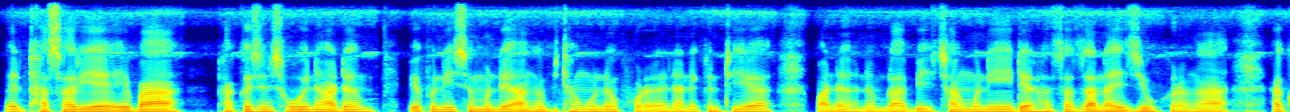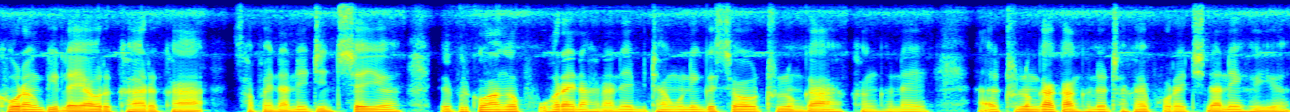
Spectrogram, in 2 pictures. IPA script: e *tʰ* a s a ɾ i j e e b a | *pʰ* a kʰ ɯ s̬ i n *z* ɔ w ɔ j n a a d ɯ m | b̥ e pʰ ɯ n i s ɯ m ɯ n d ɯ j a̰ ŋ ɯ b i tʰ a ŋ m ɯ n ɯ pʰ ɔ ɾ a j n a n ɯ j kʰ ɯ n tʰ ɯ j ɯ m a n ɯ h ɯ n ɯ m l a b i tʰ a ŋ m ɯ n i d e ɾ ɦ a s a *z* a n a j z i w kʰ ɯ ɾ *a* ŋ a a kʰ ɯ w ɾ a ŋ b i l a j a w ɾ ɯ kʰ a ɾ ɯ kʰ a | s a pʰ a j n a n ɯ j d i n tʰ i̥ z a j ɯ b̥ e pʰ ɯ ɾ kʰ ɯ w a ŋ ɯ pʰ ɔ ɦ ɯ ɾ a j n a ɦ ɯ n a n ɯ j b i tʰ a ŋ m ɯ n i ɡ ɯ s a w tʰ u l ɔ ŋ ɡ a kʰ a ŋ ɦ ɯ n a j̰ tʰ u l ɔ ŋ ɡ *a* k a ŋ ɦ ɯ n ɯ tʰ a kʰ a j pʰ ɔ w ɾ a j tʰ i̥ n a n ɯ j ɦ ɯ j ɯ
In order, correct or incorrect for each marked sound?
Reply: correct, incorrect, incorrect, correct, correct, correct

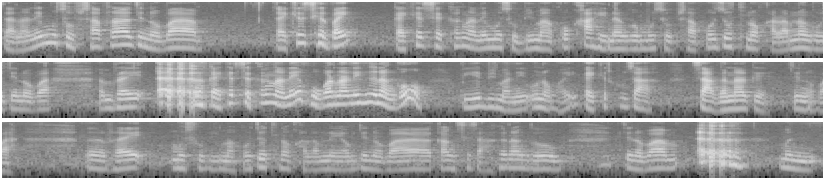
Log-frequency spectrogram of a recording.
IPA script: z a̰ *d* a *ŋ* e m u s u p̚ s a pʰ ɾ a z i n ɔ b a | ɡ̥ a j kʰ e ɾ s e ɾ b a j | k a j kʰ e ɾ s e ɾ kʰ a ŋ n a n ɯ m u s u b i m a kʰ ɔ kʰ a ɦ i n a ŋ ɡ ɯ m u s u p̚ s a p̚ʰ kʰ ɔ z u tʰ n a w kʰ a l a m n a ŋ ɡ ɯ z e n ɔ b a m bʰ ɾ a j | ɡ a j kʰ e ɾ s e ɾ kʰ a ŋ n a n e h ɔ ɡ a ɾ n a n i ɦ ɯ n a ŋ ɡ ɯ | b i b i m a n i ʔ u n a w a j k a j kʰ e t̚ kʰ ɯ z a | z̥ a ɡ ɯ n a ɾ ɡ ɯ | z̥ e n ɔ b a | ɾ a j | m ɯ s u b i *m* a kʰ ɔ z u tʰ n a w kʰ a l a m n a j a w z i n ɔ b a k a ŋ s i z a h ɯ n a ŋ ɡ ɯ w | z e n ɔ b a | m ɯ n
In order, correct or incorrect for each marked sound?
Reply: incorrect, incorrect, correct

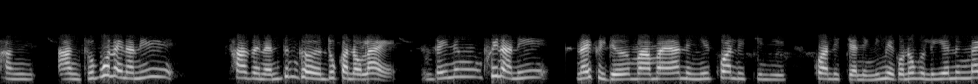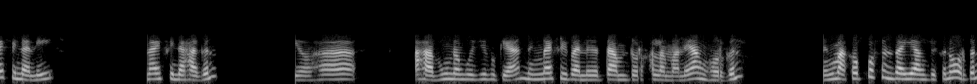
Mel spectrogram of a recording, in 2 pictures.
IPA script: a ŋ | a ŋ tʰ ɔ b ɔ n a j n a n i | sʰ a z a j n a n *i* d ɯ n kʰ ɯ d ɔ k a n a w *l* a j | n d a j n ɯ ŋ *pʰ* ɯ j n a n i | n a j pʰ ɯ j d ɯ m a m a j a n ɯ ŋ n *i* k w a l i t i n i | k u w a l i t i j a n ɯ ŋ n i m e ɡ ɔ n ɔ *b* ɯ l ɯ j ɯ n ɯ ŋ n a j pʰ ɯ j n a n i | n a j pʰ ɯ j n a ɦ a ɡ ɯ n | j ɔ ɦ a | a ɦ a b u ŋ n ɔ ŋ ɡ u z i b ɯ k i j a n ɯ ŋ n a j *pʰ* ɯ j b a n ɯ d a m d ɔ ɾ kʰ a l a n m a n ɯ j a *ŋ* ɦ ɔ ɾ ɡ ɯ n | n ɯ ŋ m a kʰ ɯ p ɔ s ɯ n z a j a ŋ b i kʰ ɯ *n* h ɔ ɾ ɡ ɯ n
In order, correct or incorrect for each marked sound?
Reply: correct, correct, correct, correct, incorrect, correct, correct, correct

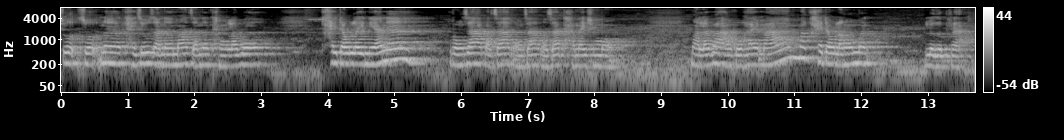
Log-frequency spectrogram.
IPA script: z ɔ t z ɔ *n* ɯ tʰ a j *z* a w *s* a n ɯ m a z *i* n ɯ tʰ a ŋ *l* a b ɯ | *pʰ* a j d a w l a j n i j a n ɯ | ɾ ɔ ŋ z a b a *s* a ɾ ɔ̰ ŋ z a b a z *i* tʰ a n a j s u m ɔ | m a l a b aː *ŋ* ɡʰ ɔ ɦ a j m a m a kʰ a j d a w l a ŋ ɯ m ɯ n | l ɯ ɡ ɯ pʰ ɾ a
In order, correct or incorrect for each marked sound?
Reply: correct, correct, incorrect, incorrect, correct, incorrect, incorrect, incorrect, correct

